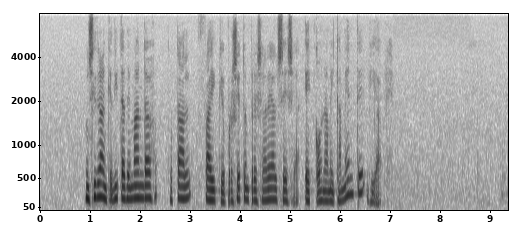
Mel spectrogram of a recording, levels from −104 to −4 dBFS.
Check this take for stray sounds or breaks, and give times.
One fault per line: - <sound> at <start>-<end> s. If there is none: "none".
none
